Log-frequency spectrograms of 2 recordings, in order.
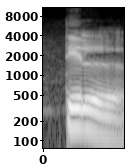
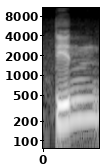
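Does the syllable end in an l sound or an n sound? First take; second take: l sound; n sound. First: The syllable ends with an l sound. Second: The syllable ends with an n sound. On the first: The speaker calls it right. "tapi til" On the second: The speaker calls it wrong. "Tidak dibaca tin"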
